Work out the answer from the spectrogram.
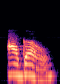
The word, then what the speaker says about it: ago: that says go and here's this a this is the schwa sound it says uh it says this sound ah but it's spelled with an a you don't say ago a long time ago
